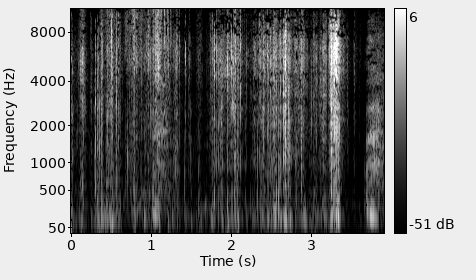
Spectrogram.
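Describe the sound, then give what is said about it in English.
Paper tears and crinkles as an envelope is slit open with a letter opener: a series of ragged ripping bursts with crisp rustles between them, ending in a sharper tear and a short final crinkle. “This letter opener. I think I might have cut the letter in here.”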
